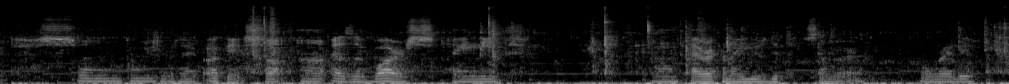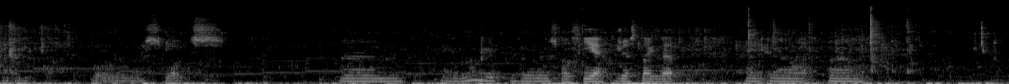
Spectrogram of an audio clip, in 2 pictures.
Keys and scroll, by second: 1.7-3.2 typing, 4.7-8.6 typing, 9.8-10.7 typing, 12.7-13.4 typing, 17.4 ctrl+g, 17.9-19.0 typing.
